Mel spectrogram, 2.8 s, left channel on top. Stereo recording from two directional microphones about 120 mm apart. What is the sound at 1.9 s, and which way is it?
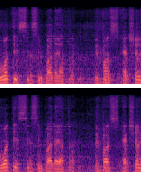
Speech, 45° right (ahead or behind).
